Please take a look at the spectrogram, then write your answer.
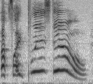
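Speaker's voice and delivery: high, sarcastic please do; a mother's mock-stern demand to her friend. Mother teasing best friend.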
